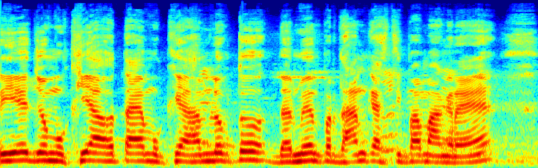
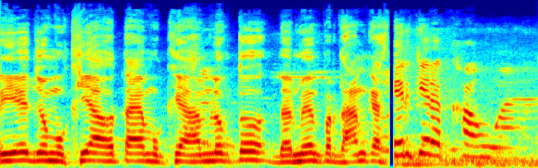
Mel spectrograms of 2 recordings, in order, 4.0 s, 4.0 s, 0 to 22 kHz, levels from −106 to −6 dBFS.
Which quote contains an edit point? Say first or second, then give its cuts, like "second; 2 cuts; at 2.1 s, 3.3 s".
second; 1 cut; at 3.0 s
